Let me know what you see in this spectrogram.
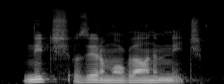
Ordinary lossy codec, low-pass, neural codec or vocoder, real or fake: none; 14.4 kHz; none; real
